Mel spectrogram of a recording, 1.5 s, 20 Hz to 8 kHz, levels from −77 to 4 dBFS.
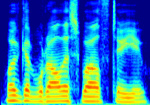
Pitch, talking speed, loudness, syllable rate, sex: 130 Hz, 320 wpm, -15 LUFS, 5.4 syllables/s, male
